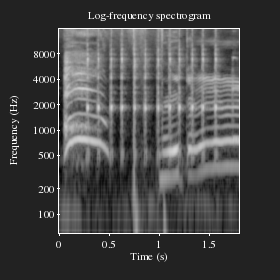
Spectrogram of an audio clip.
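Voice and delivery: loud high scream into a long yell; shouting. Real, not acted. Player yelling on seeing the murderer role, shouting. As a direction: scream out the role you just got. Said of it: "Sumisigaw ako".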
